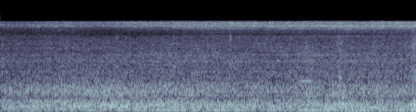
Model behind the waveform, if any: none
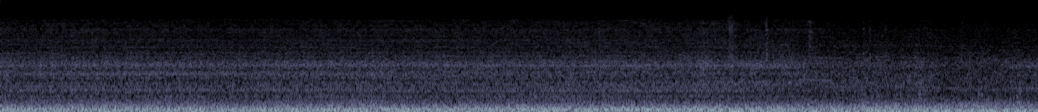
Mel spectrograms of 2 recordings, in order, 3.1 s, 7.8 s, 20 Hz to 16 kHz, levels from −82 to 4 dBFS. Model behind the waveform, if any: none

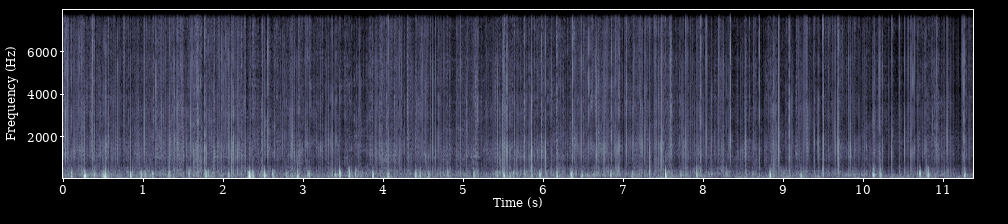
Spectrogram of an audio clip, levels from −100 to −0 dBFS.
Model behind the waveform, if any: codec, SNAC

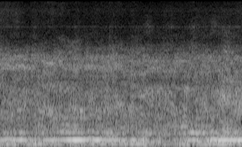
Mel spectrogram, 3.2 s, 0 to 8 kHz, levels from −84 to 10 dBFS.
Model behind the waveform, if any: codec, SNAC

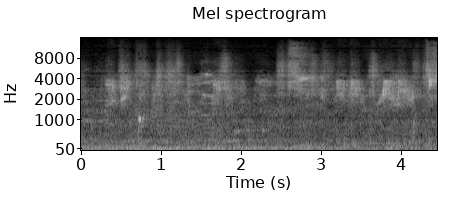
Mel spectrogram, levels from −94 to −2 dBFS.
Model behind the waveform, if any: codec, SNAC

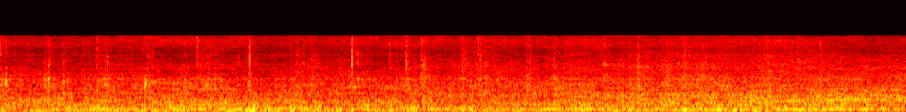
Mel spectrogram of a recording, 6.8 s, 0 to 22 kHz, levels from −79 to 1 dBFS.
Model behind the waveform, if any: codec, SNAC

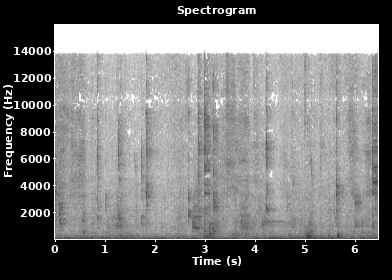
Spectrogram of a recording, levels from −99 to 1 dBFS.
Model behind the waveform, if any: none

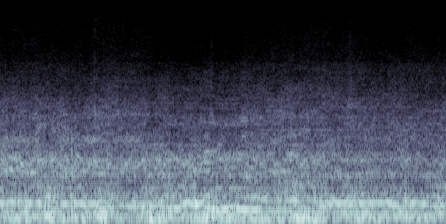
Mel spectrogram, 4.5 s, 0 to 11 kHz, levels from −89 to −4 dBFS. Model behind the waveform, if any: codec, SNAC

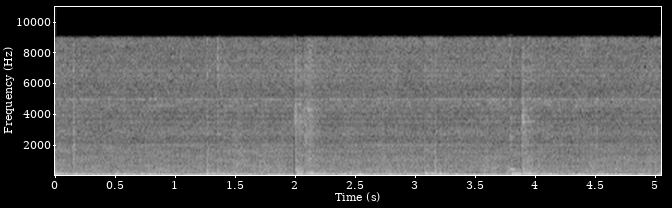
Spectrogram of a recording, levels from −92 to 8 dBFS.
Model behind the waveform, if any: codec, SNAC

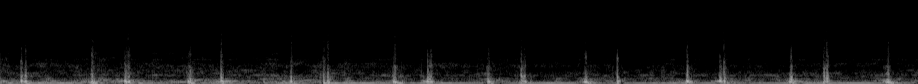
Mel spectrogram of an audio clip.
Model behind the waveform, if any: codec, SNAC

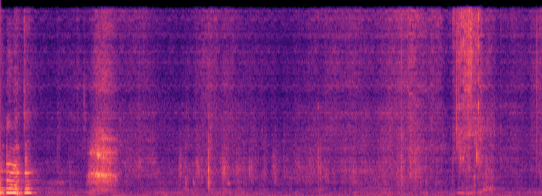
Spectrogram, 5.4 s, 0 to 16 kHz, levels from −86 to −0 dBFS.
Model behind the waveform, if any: codec, SNAC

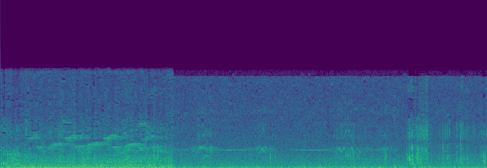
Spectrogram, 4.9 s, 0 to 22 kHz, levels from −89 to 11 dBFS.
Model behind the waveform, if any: none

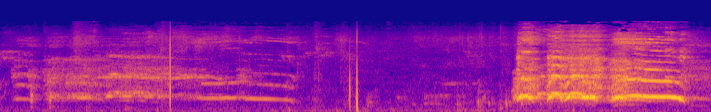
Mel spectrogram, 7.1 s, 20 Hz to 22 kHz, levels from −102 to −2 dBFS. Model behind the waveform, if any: none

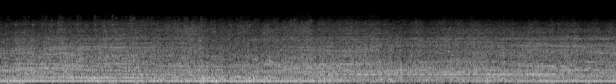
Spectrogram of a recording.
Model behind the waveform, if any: none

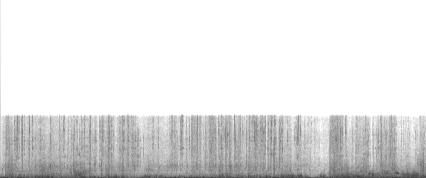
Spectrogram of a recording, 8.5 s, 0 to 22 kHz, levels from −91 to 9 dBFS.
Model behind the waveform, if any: none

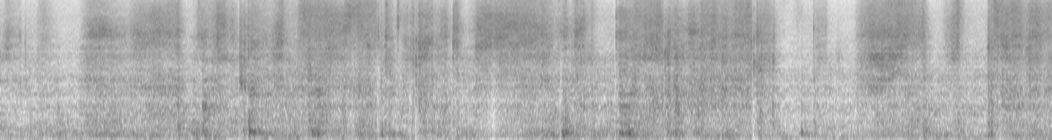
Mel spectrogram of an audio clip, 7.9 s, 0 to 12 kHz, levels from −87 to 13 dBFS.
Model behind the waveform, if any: codec, SNAC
